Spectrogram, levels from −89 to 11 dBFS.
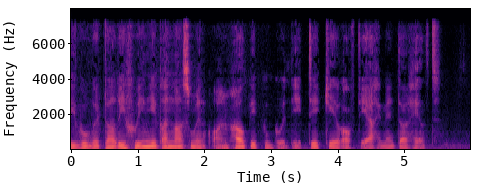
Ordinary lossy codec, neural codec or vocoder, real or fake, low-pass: none; codec, 16 kHz, 0.5 kbps, FunCodec, trained on LibriTTS, 25 frames a second; fake; 7.2 kHz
